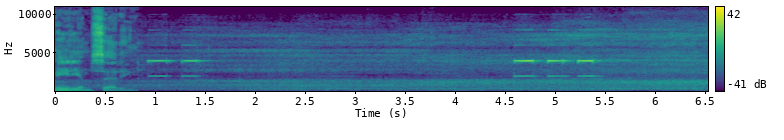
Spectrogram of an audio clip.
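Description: A robot vacuum cleaner gives a few short high beeps.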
